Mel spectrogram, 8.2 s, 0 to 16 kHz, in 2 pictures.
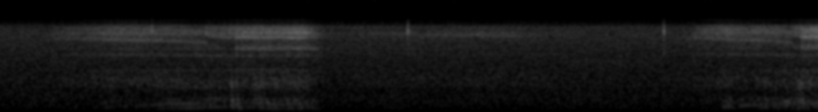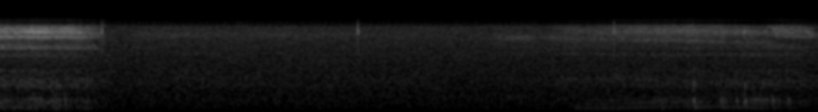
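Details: Sleeping female pet dog snoring: soft, rhythmic rattling snores with each breath, about 20 a minute, in a quiet room.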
